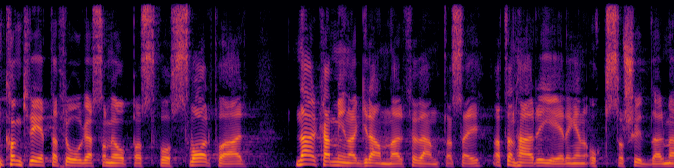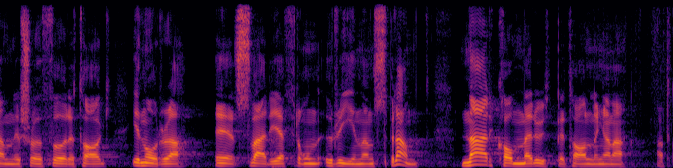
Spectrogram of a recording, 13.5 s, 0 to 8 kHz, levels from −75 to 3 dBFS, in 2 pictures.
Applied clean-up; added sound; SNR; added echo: none; none; none; none.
